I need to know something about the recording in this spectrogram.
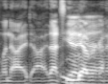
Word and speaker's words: Laniidae: while they're there, and it's called a Laniidae or a Laniidae or however the hell you want to pronounce it. Laniidae is like the It's- official pronunciation, but Yeah.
